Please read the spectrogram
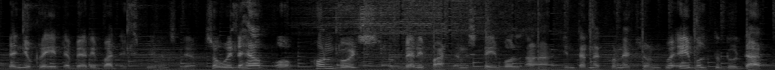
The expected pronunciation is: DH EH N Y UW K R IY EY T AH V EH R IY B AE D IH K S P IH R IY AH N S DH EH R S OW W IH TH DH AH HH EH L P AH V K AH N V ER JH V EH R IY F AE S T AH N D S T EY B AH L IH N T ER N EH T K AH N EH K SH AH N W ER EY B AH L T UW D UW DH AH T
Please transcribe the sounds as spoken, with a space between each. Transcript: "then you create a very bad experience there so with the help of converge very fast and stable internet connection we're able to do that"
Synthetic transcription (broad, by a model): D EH N Y UW K R IY EY T AH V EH R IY B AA D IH K S P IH R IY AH N S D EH R S OW W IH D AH HH EH L P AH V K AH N B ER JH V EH R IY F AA S T AH N D S T EY B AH L IH N T ER N EH T K AH N EH K SH AH N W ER EY B AH L T UW D UW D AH T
